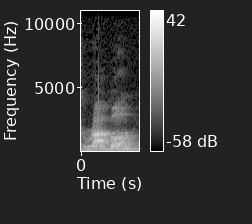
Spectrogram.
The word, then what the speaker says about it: Rabba: The first, Rabba, is with a base. Rabba versus Rava. Rava with a vase,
